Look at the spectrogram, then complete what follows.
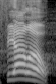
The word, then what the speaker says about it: Fiala: It's pronounced Fiala. Fialo.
